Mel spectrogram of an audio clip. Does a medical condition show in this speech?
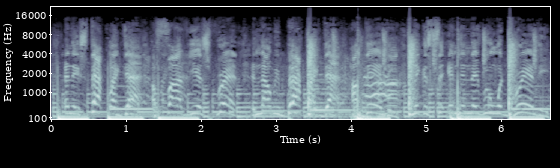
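No.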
